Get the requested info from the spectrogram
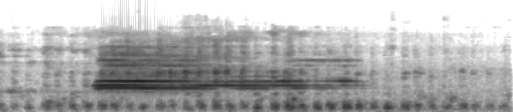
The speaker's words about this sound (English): The train, hey.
